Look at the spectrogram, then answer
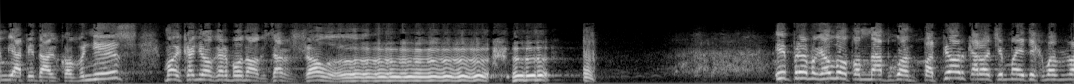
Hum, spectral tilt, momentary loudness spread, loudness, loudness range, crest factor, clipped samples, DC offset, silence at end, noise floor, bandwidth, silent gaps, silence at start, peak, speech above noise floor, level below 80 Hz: none; -2 dB/octave; 11 LU; -13 LUFS; 4 LU; 14 dB; under 0.1%; 0.5%; 0 s; -51 dBFS; 7.2 kHz; none; 0 s; 0 dBFS; 38 dB; -58 dBFS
